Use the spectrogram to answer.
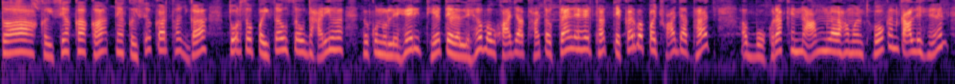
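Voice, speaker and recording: Using a cartoonish character voice pitched extremely high, a woman talks at a fairly quick pace. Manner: rough, rustic dialect.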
